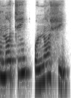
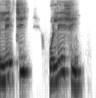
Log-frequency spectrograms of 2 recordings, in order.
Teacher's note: la e que se convierte en I se cierra un grado por la influencia de una consonante palatal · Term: la palatalización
